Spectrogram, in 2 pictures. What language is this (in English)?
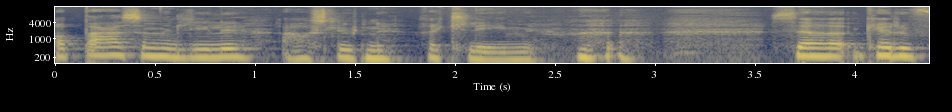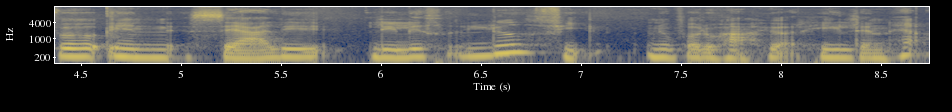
Danish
